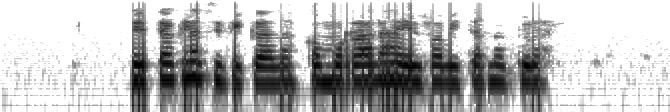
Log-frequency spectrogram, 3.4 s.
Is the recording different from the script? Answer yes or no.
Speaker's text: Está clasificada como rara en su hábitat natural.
no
